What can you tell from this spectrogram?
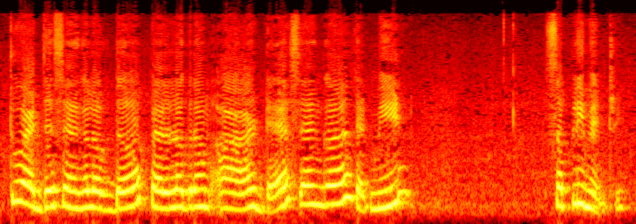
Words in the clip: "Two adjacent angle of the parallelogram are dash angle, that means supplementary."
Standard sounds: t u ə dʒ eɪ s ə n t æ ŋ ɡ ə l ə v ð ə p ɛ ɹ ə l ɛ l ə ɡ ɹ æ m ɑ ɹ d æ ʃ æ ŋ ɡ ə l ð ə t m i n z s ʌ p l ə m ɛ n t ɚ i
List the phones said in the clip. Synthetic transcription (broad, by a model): t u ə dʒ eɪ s æ ŋ ɡ ə l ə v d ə p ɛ ɹ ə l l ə ɡ ɹ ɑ m ɑ ɹ d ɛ s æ ŋ ɡ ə l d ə t m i n s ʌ p l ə m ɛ n t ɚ i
